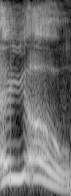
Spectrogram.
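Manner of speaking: put-on very high, full New York accent. Imitating how an actor plays his character: New York accent as Hank Azaria. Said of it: "he's so New York".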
